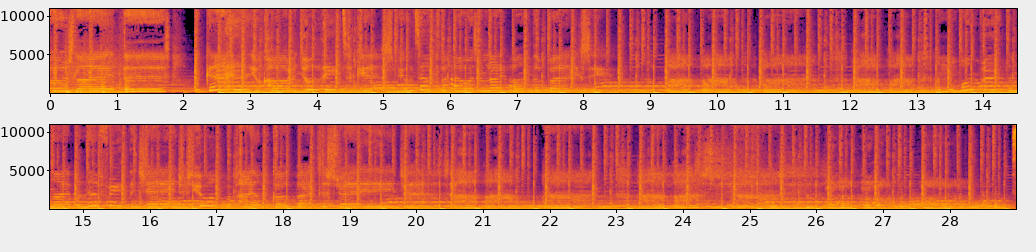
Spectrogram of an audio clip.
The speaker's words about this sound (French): une musique qu'on aime écouter le matin pour se réveiller.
